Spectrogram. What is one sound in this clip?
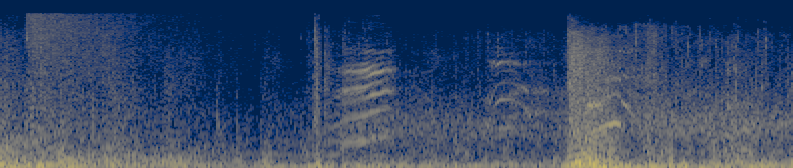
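Weapon blows strike with sharp thuds.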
